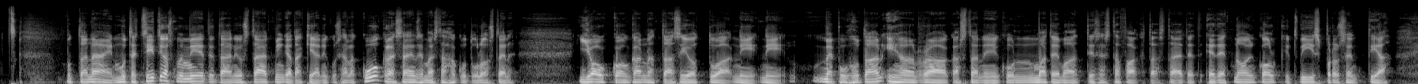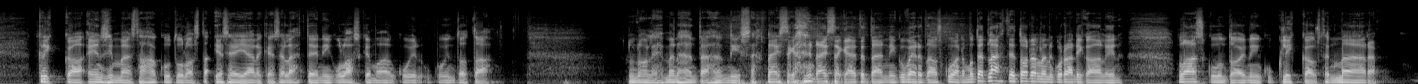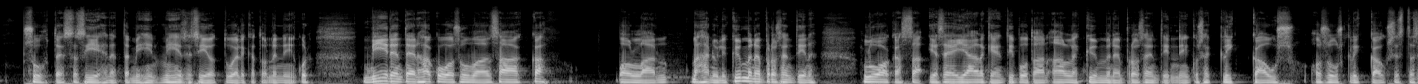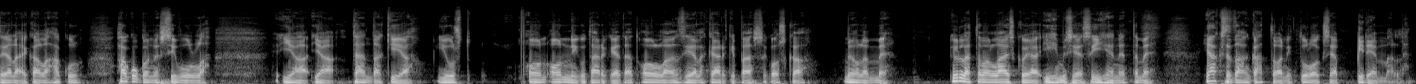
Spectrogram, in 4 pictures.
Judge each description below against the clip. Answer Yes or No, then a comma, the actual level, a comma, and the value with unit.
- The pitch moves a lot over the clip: No, average, 2.9 semitones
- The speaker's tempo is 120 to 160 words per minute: Yes, average, 140 wpm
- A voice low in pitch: Yes, low, 100 Hz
